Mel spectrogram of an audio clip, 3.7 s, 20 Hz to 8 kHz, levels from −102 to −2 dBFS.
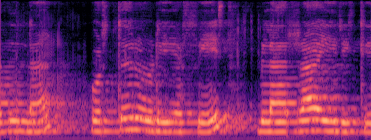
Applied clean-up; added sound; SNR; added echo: neural separator model SepFormer DNS4.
